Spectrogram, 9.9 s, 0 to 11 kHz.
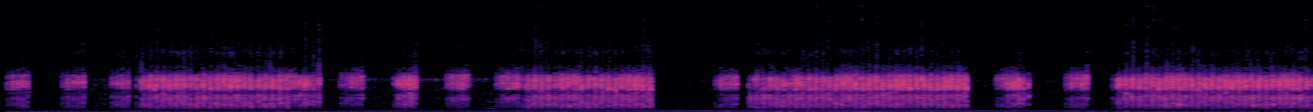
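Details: Two-coloured bush-cricket singing at Breitenbrunn, Austria, on 13 July 2020; long dense buzzing trills broken by short gaps and brief chirps, high-pitched and continuous for several seconds at a time.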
